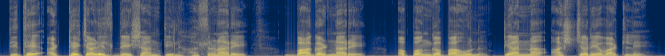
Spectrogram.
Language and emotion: Marathi, neutral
